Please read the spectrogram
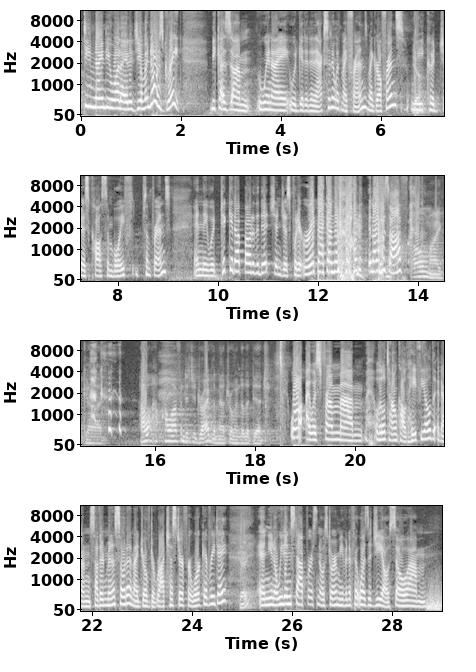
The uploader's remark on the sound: Live From the Auto Show. We do our first ever live remote from the Twin Cities auto show.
